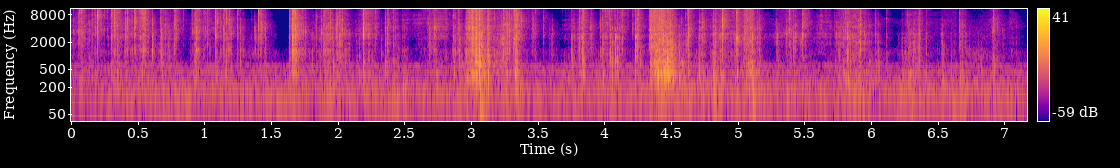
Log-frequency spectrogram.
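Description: Crinkly wrapper of a 2020 Topps Heritage Minor League baseball card pack being torn open and peeled back by hand: a run of irregular crackles, loudest about three seconds in and again a second and a half later.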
